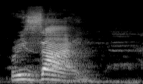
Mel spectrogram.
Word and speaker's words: resign: say reagan it's incorrect it will be rain resign resign resign in this word the letter g is in not pronounced or read a silent letter so it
